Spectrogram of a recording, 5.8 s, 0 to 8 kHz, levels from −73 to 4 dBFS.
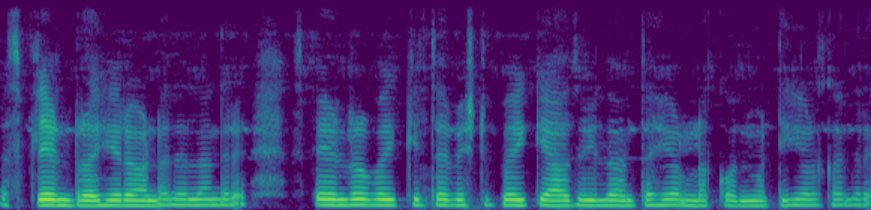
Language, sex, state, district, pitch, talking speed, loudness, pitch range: Kannada, female, Karnataka, Shimoga, 210 Hz, 165 wpm, -16 LUFS, 200-215 Hz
